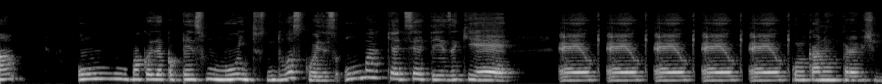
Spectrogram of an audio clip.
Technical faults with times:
6.00-7.93 broken-record loop

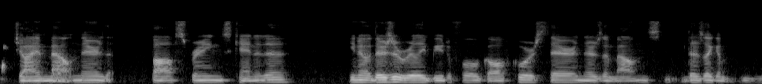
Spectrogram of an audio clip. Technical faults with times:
none

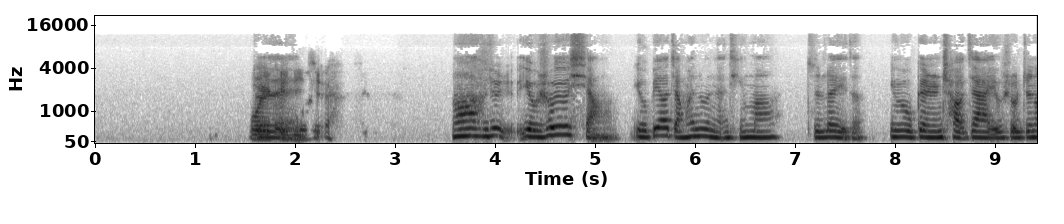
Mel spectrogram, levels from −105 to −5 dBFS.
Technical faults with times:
2.01-2.29 echo leak
2.66-2.75 echo leak

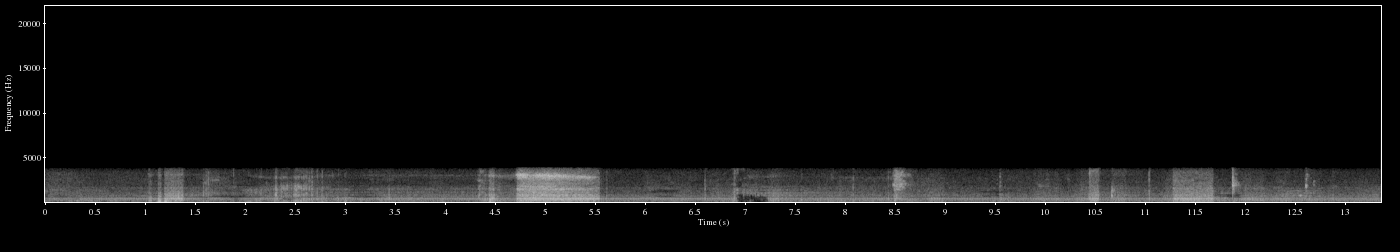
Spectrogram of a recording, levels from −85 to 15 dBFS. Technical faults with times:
0.00-13.37 Bluetooth CVSD headset codec

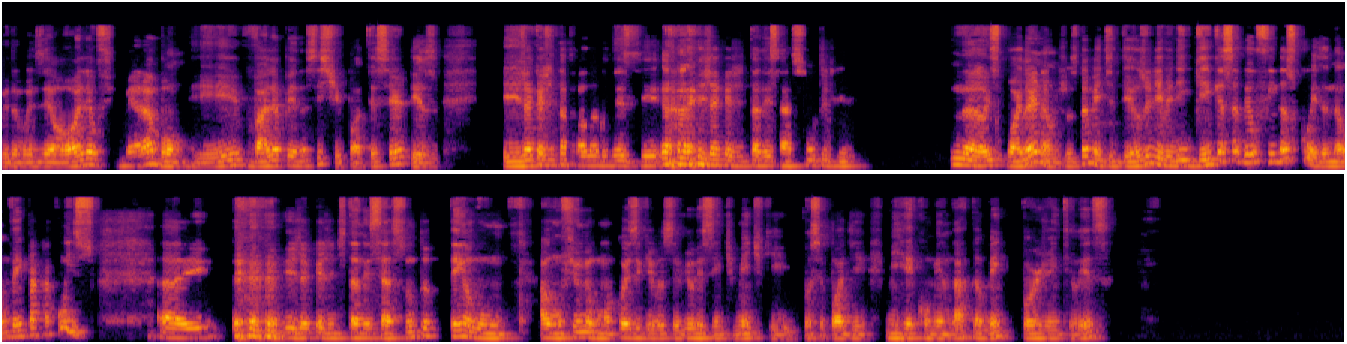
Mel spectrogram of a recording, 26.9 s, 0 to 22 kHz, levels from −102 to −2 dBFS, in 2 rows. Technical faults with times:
0.00-26.85 channel delay (comb filtering)

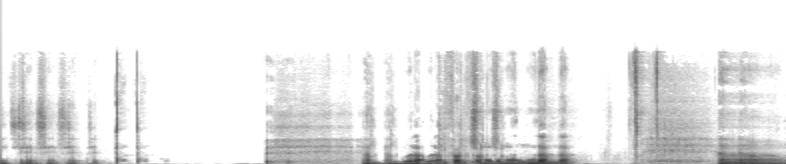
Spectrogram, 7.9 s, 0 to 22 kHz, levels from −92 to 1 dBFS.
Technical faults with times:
0.00-7.86 doubled audio track

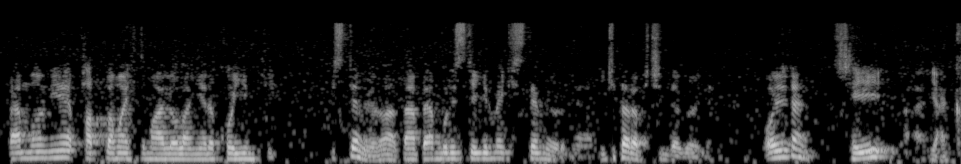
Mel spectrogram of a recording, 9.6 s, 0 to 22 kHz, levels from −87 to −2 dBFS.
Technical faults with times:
0.00-9.61 overdone noise removal

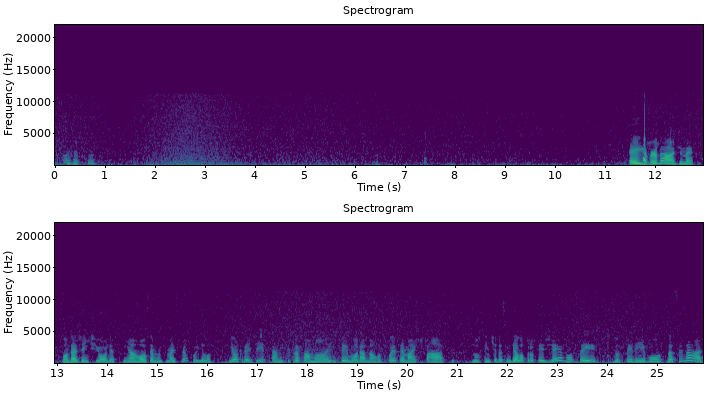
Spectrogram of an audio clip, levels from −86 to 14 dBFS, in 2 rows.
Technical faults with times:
0.00-25.92 overdone noise removal
3.79-3.81 damaged data in a compressed stream
7.36-7.43 damaged data in a compressed stream
11.72-11.80 damaged data in a compressed stream
23.96-24.04 damaged data in a compressed stream

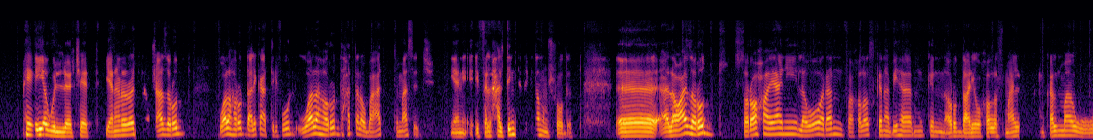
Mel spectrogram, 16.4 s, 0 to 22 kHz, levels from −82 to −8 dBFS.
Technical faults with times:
2.03-2.35 speech suppressed in double talk
7.75-8.08 speech suppressed in double talk
15.29-15.63 speech suppressed in double talk

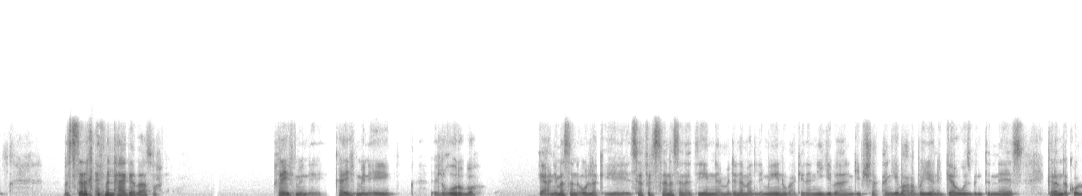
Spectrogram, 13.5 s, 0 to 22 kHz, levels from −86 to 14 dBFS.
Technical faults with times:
0.87-1.53 repeated packet loss (robotic sound)
2.08-2.25 echo leak
2.66-2.74 short concealed packet loss
3.67-3.79 lost packet rebuilt from error correction
4.07-4.21 burst of packet loss
4.34-4.38 lost packet rebuilt from error correction
5.99-6.19 background gated by the echo canceller

